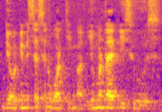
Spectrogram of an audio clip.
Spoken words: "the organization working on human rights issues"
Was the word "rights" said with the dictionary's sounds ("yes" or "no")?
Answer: no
